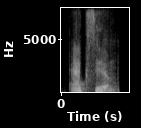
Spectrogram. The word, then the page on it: axiom: Indian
